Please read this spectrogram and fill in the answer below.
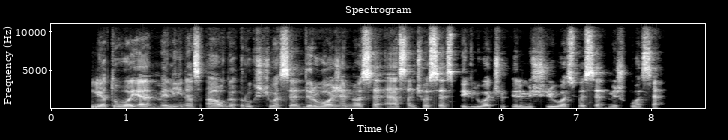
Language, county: Lithuanian, Klaipėda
